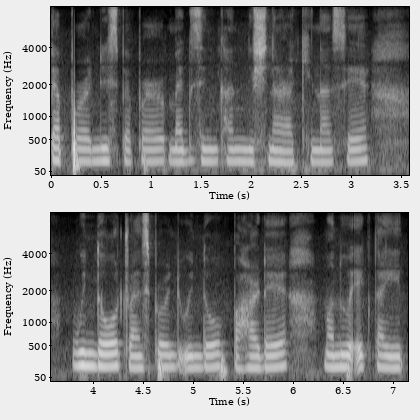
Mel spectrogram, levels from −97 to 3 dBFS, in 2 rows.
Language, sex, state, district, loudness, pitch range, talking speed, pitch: Nagamese, female, Nagaland, Dimapur, -25 LUFS, 165-175 Hz, 115 wpm, 170 Hz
